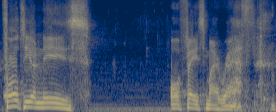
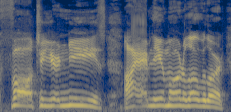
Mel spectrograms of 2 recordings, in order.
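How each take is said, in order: First: Slow, drawn-out mock decree. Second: Mock overlord. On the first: Paladin commanding kobolds to kneel, slow mock decree. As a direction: hold every word like a pompous paladin. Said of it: "I basically say". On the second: DM mocking the paladin's grand speech, hammed-up. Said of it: "you being like".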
